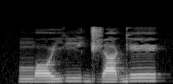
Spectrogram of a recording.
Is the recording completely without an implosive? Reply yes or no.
yes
